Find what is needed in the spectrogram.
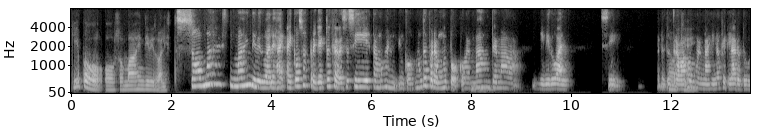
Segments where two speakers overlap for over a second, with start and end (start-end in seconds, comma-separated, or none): none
